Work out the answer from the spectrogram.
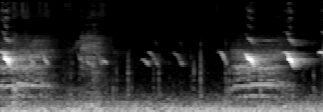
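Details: Baby chicks peeping: a few sharp, high descending chirps at the start, softer scattered peeps in the middle, then two more loud falling chirps near the end over a quiet, low hum.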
